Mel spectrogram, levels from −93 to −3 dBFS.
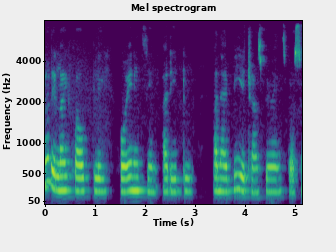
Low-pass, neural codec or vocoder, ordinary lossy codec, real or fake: none; none; none; real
